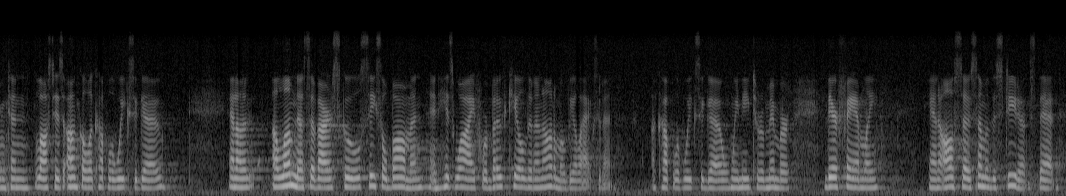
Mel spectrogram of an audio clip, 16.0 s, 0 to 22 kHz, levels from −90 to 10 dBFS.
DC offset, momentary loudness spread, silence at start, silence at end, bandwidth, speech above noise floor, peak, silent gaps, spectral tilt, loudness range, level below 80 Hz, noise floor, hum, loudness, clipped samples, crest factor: under 0.1%; 11 LU; 0 s; 0 s; 11 kHz; 25 dB; -12 dBFS; none; -7.5 dB/octave; 7 LU; -62 dBFS; -57 dBFS; none; -32 LUFS; under 0.1%; 20 dB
